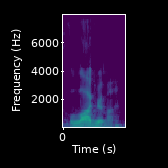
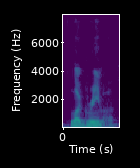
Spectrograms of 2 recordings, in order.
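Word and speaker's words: Lágrima: So there's actually an accent over the first A, so it's Lagrima, not Lagrima.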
